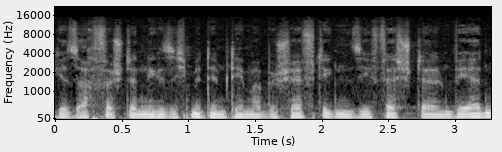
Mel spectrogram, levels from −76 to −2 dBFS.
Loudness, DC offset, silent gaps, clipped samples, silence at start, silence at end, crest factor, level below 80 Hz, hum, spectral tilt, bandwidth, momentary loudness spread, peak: -16 LUFS; under 0.1%; none; under 0.1%; 0 s; 0 s; 12 dB; -32 dBFS; none; -5.5 dB/octave; 14 kHz; 3 LU; -2 dBFS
